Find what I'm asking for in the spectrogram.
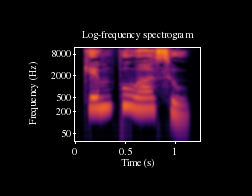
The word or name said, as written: ಕೆಂಪುವಾಸು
